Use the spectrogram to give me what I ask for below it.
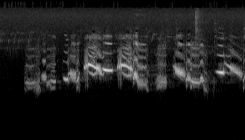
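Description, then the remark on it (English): An animal call made of rapid, cricket-like chirping bursts that shift into sharp snapping sounds, repeating in quick clusters for several seconds, clear with no one talking. “I was going to say it sounded like a cricket or something. Or a locust, but then it started snapping.”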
